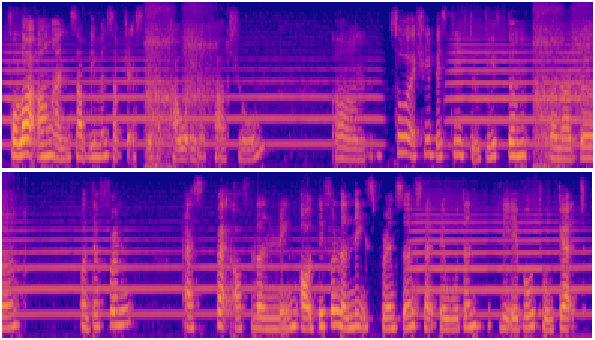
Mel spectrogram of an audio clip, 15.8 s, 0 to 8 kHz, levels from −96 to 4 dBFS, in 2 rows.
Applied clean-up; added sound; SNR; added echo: none; Trumpet + Breathing; 12 dB; none.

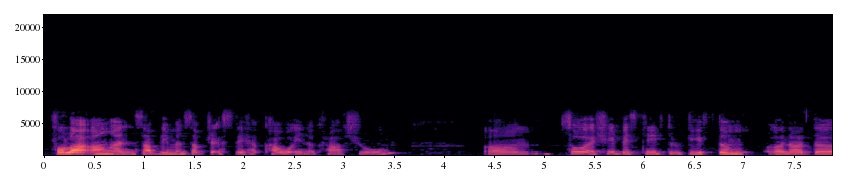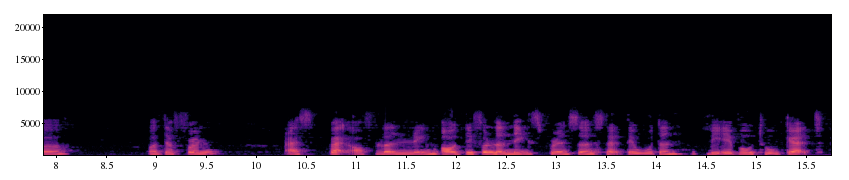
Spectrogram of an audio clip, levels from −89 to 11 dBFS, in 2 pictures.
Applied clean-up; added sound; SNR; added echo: none; none; none; none.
